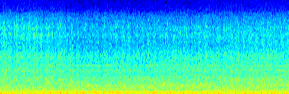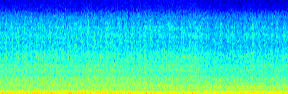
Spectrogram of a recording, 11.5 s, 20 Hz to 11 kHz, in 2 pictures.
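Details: John Deere 5067E diesel tractor with 30 hours, after tightening the turbo boost-leak clamps. Runs steadily with an even drone and a faint steady tone, with no hissing.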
